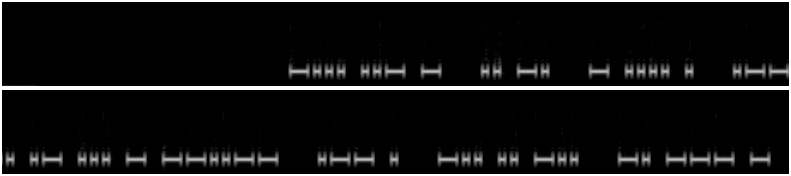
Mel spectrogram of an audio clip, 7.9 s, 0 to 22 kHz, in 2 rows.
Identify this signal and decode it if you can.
Morse code, heard as a keyed tone, about 37 wpm, 700 Hz. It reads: BUT IN THE PAST, WE DID NOT
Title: Sentences from Top 1000 Words - Review Part 3 - 40wpm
